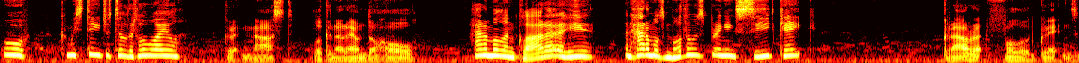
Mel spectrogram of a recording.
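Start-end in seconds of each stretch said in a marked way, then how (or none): 0.0-1.8 put-on little girl voice. Granddaughter pleading. 4.7-8.2 put-on little girl voice. Granddaughter speaking.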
